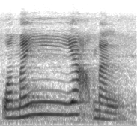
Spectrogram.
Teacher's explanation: cara membacanya harus dimasukkan nun sukun nya bunyinya masuk ke huruf selanjutnya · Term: Idgham Bighunnah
